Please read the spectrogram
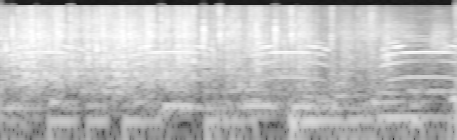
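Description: Background music with a repeating rise-and-fall pitched figure, over a loud rustling of paper being shuffled on a desk that starts abruptly and fades out at the end.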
